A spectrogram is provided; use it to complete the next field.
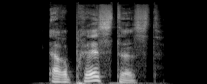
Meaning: inflection of erpressen: 1. second-person singular preterite 2. second-person singular subjunctive II
- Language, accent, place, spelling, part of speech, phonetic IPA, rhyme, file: German, Germany, Berlin, erpresstest, verb, [ɛɐ̯ˈpʁɛstəst], -ɛstəst, De-erpresstest.ogg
